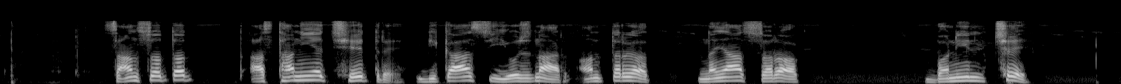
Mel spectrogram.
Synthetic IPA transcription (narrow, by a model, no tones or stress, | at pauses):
sansət̪ət̪ | ast̪ʰanijət͡ʃʰet̪ɾə̰bikasjod͡ʒnaɾə̰nt̪əɾɡət̪̚ | nəjasəɾək | bənilt͡ʃʰɛ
